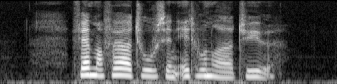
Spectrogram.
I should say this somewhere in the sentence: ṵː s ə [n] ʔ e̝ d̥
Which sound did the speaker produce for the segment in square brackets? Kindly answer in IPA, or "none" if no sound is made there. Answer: n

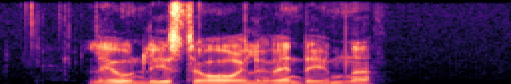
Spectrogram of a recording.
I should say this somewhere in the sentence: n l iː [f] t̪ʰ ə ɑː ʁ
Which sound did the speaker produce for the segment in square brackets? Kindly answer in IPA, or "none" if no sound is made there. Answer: s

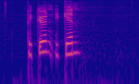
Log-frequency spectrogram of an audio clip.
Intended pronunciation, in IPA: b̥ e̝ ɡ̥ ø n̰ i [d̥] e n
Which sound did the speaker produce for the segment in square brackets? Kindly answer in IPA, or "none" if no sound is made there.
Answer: ɡ̥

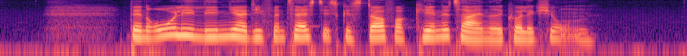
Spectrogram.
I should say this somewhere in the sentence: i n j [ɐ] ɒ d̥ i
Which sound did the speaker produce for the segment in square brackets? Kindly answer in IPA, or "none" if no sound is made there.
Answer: ə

